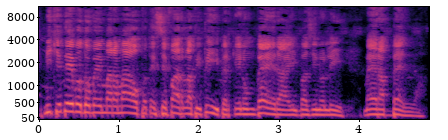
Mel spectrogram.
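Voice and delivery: plain reading voice

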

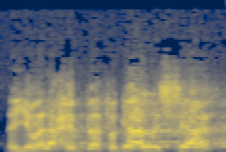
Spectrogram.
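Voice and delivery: ordinary talk

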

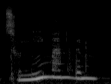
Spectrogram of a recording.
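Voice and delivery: soft unvoiced vow; hushed solemn promise; whispered promise. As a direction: swear secrecy in a hush.

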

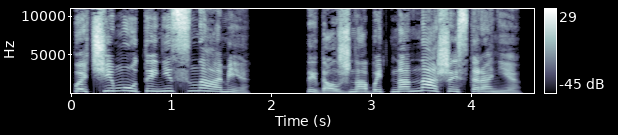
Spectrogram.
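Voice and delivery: high, indignant shout; outraged queen's cry. A narrator's reading. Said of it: "И тут же закричала".

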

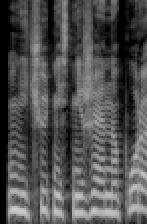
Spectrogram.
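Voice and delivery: ordinary delivery, nothing marked

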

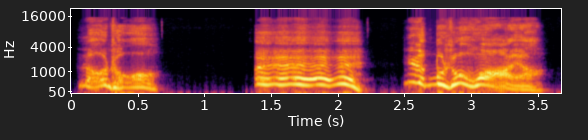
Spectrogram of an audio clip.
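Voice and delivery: high-pitched panicked stammering; alarmed cry. A narrator's reading. Hu calls to his silent friend, high and panicked. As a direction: call to him in rising alarm, tripping over words. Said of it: "失声说".

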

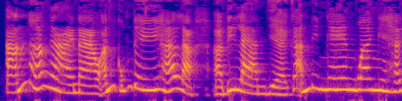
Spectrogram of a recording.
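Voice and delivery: put-on high, simpering girlish voice; coy woman spirit. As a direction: coo it like a lovestruck ghost girl. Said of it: "nói giọng đàn bà luôn ... yểu điệu ẹo vô cùng".

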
